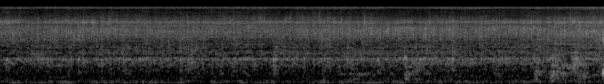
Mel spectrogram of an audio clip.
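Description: Pieces of rohu fish cooking with softened tomatoes in a covered pan, giving a steady, even sizzle and hiss throughout with no voice.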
